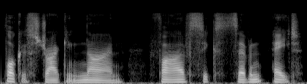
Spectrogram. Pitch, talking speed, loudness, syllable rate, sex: 105 Hz, 175 wpm, -21 LUFS, 4.0 syllables/s, male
